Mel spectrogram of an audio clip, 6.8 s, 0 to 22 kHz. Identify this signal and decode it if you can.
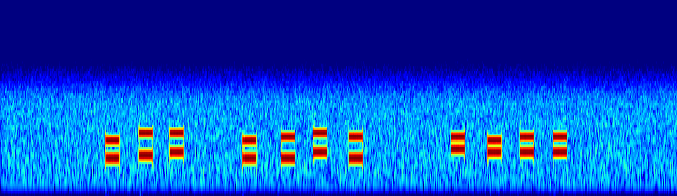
DTMF, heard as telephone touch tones, dialled by hand, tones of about 140 ms. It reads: 169 1292 0788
